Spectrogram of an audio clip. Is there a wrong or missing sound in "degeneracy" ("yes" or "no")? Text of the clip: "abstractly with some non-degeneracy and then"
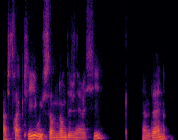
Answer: yes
